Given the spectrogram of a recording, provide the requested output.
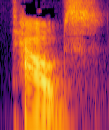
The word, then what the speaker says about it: Taubes: Did you say his name is Gary Tubbs? – Taubes, A-U-B-E-S.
